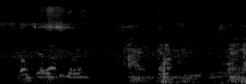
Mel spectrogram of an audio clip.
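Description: Faint, distant voices: a few short calls in the first second, then little but faint background.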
